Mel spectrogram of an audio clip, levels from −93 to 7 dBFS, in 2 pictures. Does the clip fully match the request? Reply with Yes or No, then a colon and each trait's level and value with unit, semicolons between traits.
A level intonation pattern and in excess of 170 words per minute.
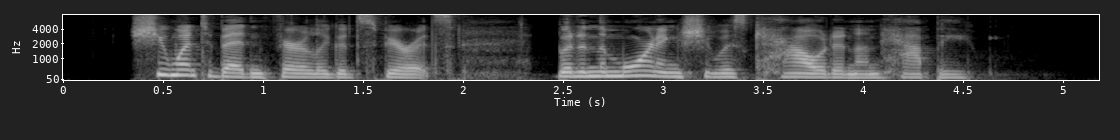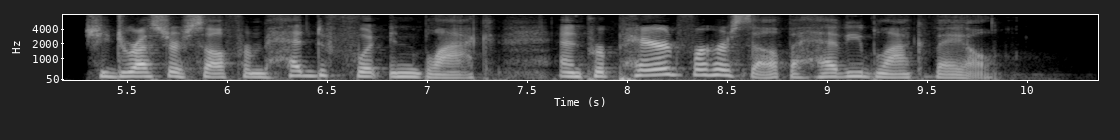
No: average, 4.1 semitones; average, 195 wpm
